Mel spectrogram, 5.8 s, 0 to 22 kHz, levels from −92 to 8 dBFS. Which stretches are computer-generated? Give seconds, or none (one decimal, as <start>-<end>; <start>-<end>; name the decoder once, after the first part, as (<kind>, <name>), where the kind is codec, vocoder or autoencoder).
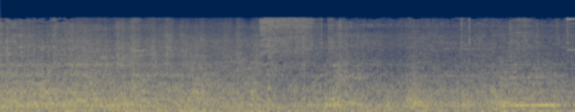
0.8-2.6 (autoencoder, DAC-VAE)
